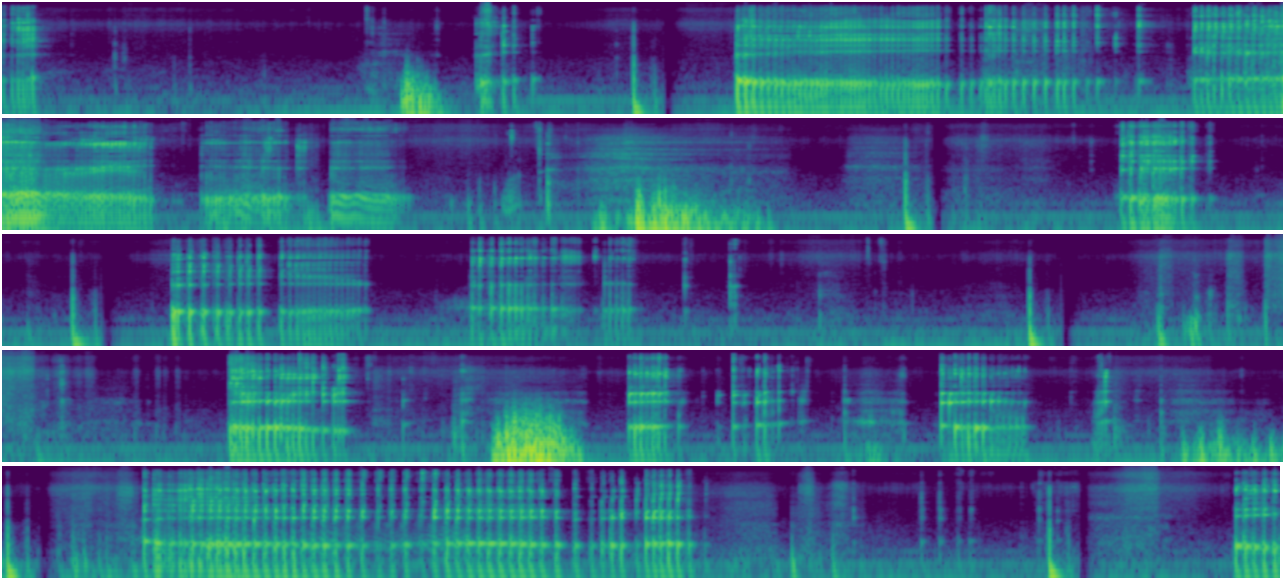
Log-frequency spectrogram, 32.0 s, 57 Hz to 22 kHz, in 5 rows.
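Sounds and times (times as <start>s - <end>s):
deep burps: 0.0s - 0.2s, 3.7s - 9.2s, 12.0s - 12.5s, 13.6s - 16.0s, 20.4s - 24.9s, 26.3s - 29.1s, 31.8s - 32.0s.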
